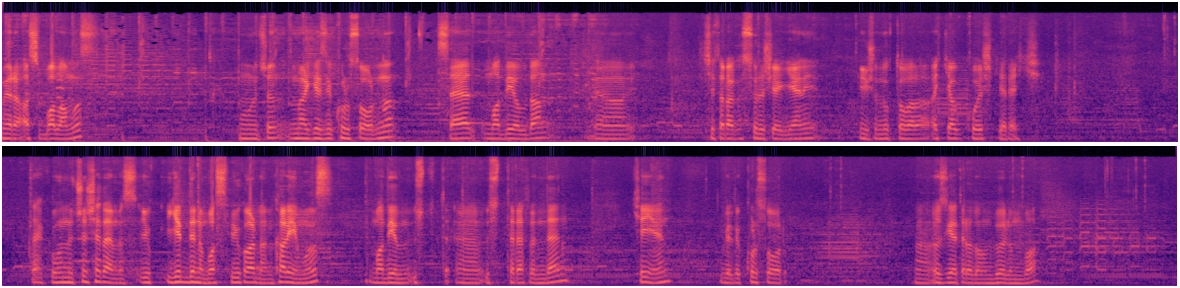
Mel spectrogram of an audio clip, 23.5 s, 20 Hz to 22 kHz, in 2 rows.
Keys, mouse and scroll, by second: 2.8-5.8 shift+middle drag, 7.6-10.5 drag, 10.5 ctrl+z, 11.7-13.7 drag, 13.7 KP_7, 20.0-23.4 drag.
